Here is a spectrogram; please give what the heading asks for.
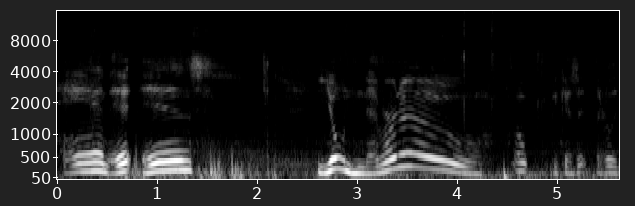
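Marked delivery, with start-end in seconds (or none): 0.1-4.3 slow, loud drawn-out teasing reveal; teasing suspense. Pretend. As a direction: build fake suspense, then snatch it away. Teasing reveal of beer cap.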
